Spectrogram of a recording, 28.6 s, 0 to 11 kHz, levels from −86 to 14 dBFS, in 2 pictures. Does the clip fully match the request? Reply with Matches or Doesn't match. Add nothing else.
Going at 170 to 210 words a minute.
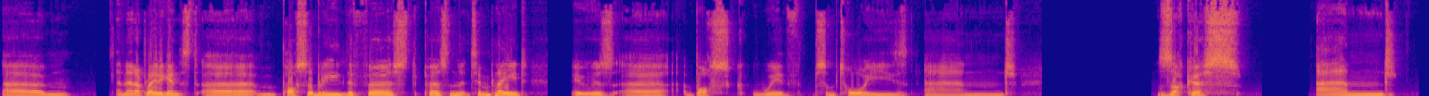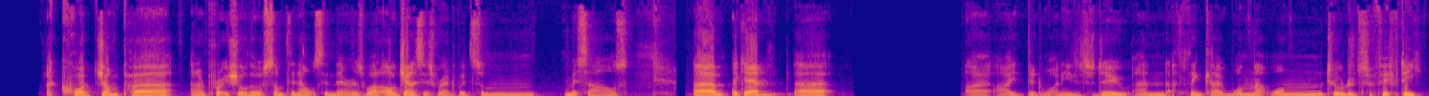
Doesn't match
